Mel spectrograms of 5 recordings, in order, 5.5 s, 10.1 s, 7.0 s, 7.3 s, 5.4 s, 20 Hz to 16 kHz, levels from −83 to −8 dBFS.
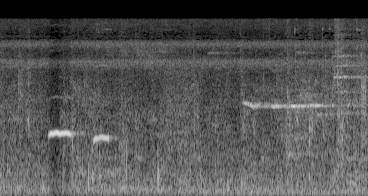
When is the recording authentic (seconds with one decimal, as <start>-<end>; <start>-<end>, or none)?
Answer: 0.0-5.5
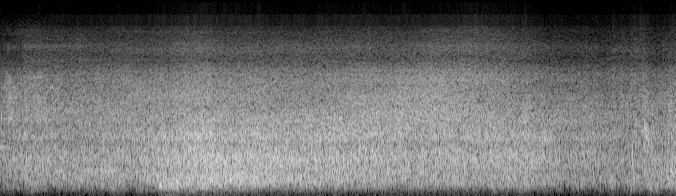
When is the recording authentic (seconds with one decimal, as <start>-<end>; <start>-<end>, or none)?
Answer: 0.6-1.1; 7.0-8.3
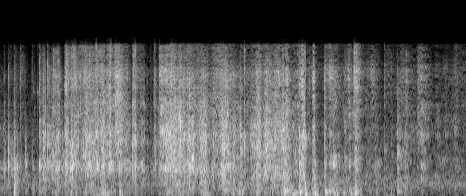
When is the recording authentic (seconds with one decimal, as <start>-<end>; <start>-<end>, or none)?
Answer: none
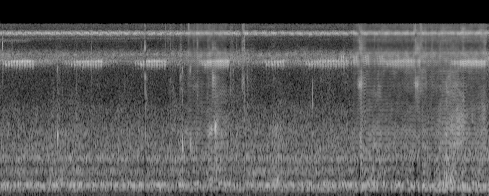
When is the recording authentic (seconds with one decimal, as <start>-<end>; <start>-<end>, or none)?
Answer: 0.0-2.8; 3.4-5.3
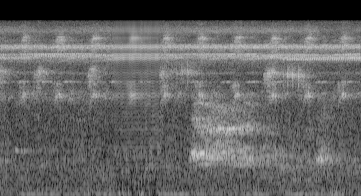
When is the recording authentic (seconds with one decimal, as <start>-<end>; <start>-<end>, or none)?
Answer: 0.0-1.7; 2.4-5.4

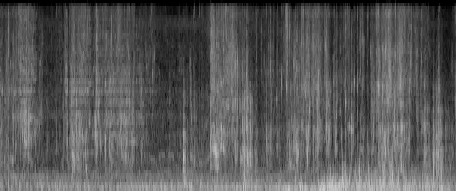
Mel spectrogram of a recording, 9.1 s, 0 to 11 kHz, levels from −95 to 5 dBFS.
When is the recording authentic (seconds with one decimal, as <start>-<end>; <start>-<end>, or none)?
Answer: 0.0-2.3; 7.0-7.8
